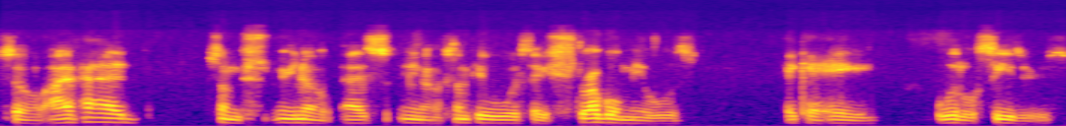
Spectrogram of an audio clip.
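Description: The voice is quiet, with a dark, mellow tone and fairly even intonation. It goes at a fairly slow pace with long, frequent pauses. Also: man, medium pitch for a man. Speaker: podcast co-host. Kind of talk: casual chat. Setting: home recording.

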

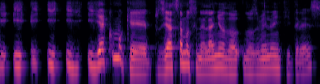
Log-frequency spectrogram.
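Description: A man with an unremarkable speaking voice, fairly high in pitch, uses lively intonation in a very clean recording with a silent background and a dry, close sound with no echo. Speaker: podcast host. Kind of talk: casual chat. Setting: live stream.

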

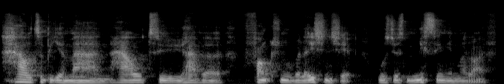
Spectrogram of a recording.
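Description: At a moderate pace, someone speaks with a London accent against a quiet background. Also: man. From East London, England. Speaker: dating and relationship coach. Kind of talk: casual chat.

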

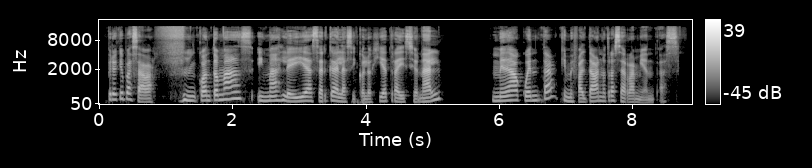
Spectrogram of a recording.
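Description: A woman with a medium-pitched voice speaks at a fairly slow pace. Her pitch swings very widely over a very clean, silent background. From Argentina. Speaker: psychologist and podcast host. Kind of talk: reflective solo monologue.

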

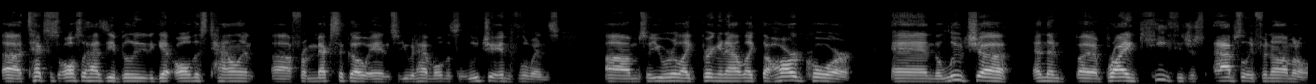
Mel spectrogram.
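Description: A man with a New York accent at a fairly high pitch, fairly quick pace, fairly even intonation and big swings in loudness, over a quiet background. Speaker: professional wrestler and podcast host. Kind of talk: casual interview.

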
